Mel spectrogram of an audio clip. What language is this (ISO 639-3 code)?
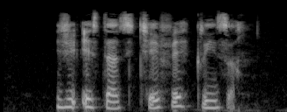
epo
